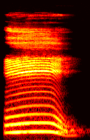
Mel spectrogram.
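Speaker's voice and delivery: ई drawn out long; long vowel ee. Shown as a demonstration. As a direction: hold ई for two beats. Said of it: "यहाँ पे". (लंबा ई)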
